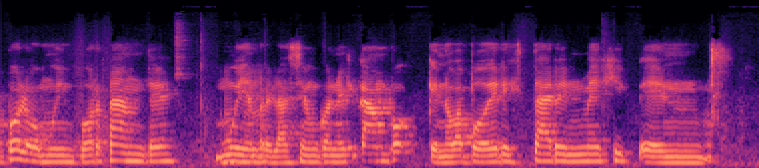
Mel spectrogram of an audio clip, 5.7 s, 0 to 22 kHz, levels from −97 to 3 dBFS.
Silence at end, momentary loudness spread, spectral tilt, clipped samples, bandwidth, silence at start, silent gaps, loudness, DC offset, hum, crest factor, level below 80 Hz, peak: 0.15 s; 4 LU; -5 dB/octave; under 0.1%; 12.5 kHz; 0 s; none; -20 LUFS; under 0.1%; none; 18 dB; -58 dBFS; -2 dBFS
